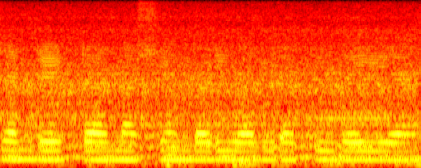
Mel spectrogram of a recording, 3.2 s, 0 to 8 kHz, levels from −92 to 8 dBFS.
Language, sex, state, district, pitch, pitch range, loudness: Hindi, female, Chhattisgarh, Raipur, 160 Hz, 155-160 Hz, -14 LUFS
